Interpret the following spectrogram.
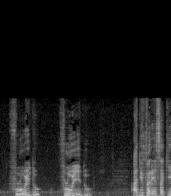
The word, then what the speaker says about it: fluído: Aqui, ó, fluído é diferente. Fluído, fluído, três sílabas.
